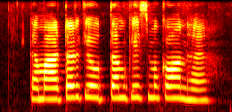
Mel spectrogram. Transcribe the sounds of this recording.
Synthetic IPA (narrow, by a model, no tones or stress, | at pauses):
ʈəmaːʈəɾkeʊt̪ːəmkɪsmekɔːnɦɛː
